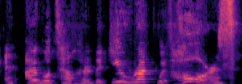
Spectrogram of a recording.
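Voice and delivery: put-on high, threatening French-accented kid; French-accented boy. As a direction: play a little French boy making a threat. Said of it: "starts speaking English with such an accent".

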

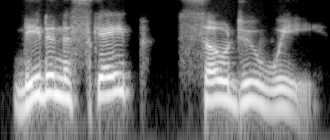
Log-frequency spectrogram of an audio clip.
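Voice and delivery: loud announcer-style tagline; catchphrase read. Shown as a demonstration. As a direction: punch it like an ad slogan. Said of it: "I'm gonna try to get it right this time".

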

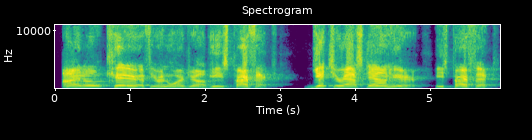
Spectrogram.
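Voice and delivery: a tough lady hollering down the hall; imitating a gruff boss shouting; gruff casting director. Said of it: "a gruff voice like this".

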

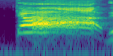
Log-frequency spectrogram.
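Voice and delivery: loud, high-pitched scream; full scream. Retold or imitated. Man screaming alone on a drive home, full scream. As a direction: scream it out to dump emotion. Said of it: "and just scream as hard as I could".

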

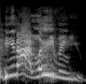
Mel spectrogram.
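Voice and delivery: high, loud exasperated retort; yelling at a TV character in exasperation. Retold or imitated. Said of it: "I'm like".

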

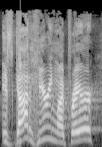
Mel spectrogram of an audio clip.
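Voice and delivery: doubt crying out to God; anguished questioning. Retold or imitated. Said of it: "it was this moment".

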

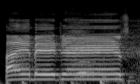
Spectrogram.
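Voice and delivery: hammed-up high indignation; outraged. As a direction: shriek it, then flounce off. Outraged reaction to the couple.

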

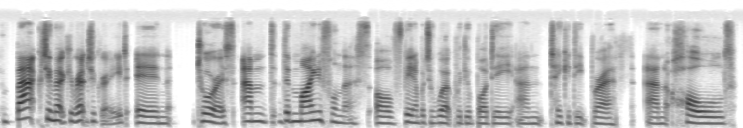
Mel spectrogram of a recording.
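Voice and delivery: normal talking voice

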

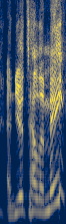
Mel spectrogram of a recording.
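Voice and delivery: rising, exaggerated "tell me about it"; mock-aggressive agreement. Bluffing through Nationals talk with a stranger, mock aggressive. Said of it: "the more you yell back at them".

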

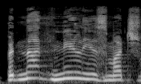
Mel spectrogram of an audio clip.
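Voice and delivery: high, quick, laughing through words. Real, not acted. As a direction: laugh it out as you speak. Laughs recalling the insult.

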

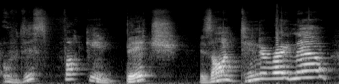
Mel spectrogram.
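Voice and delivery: high-pitched, drawn-out mock outrage; indignant outburst. Storyteller acts out spotting his girlfriend on Tinder, high indignant outburst. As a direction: squeal it in scandalized disbelief.

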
